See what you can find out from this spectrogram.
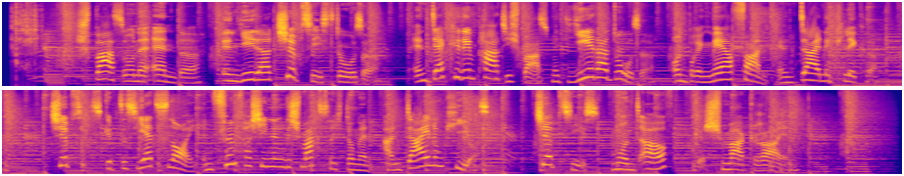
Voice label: Werbung; Chipsies

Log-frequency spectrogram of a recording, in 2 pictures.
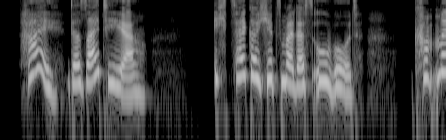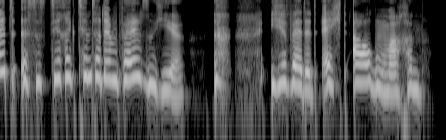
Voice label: Synchron

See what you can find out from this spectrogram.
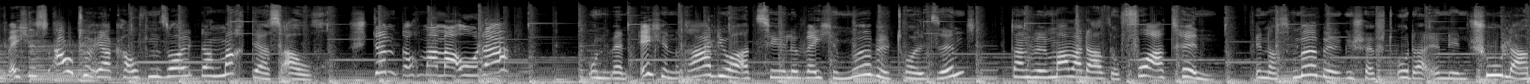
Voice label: Werbung Kinderstimmen

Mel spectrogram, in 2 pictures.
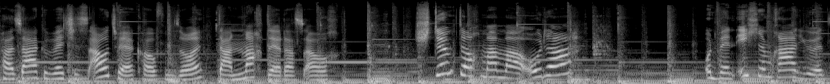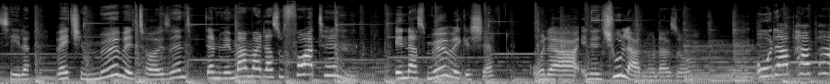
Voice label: Werbung Kinderstimmen

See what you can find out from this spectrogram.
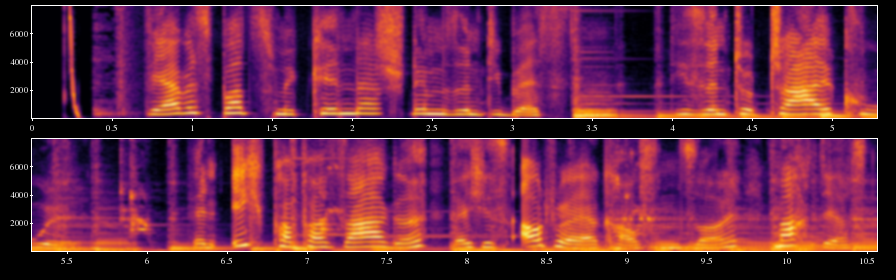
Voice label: Werbung Kinderstimmen

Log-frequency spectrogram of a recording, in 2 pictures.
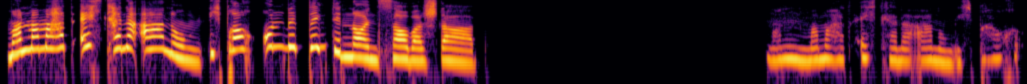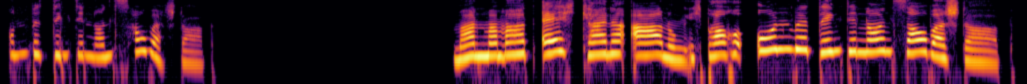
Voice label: Hörspiel; Zauberstab

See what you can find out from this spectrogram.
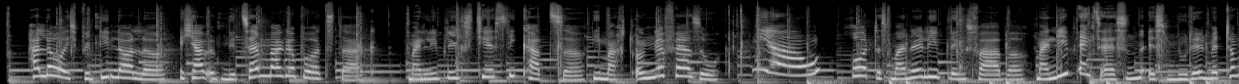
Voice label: Selbstvorstellung Selbstvorstellung Teenager

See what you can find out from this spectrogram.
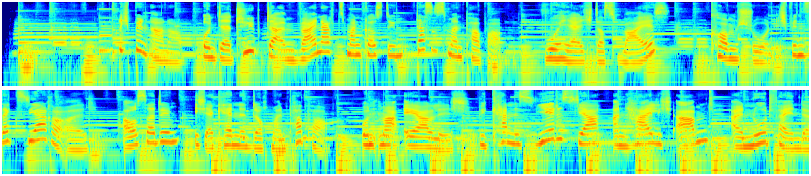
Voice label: Erklärfilm

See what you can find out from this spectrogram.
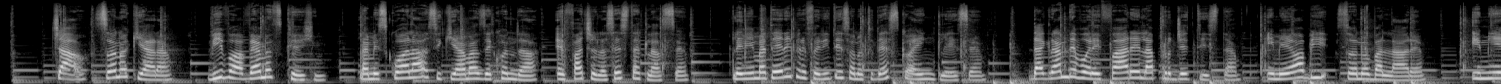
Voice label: Selbstvorstellung ITA

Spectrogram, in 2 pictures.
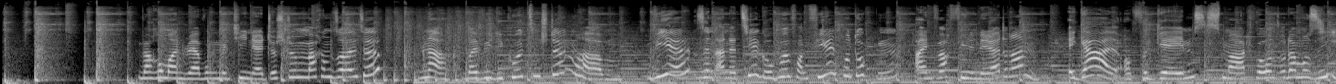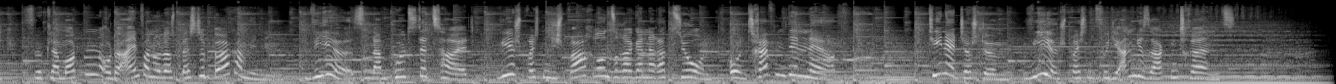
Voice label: Werbung Teenagerstimmen

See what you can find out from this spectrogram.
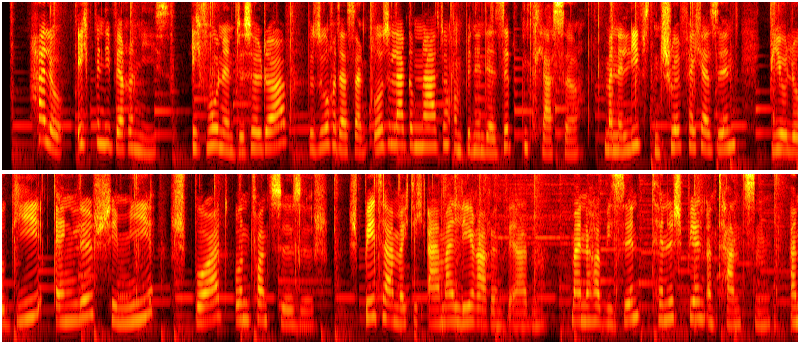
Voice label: Selbstvorstellung DE

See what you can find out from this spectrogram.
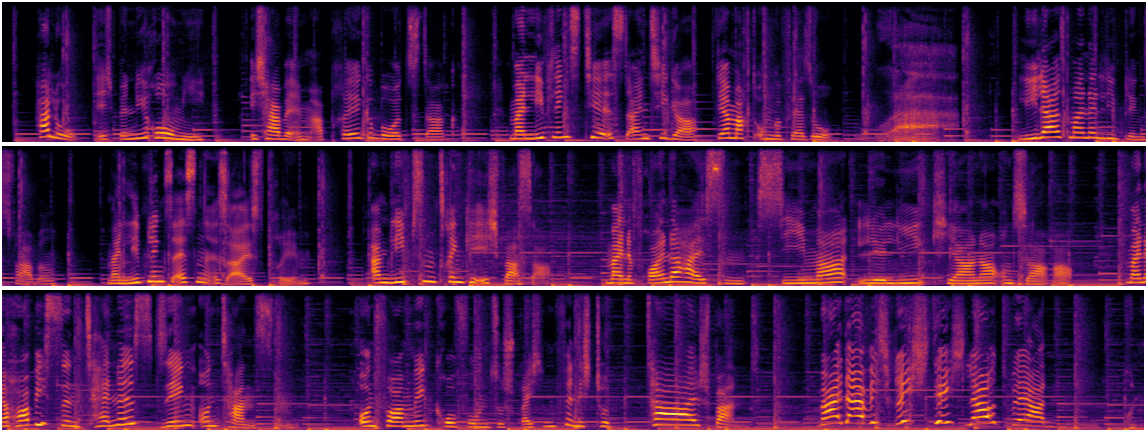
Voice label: Selbstvorstellung DE

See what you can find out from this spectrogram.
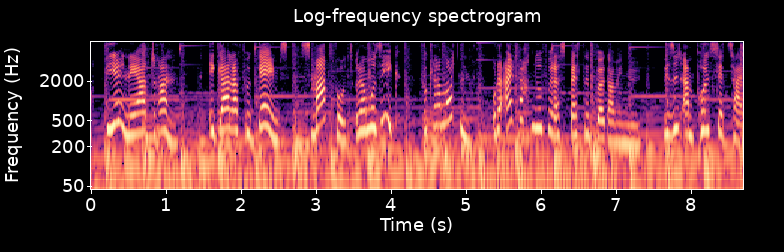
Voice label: Teenager Stimme

